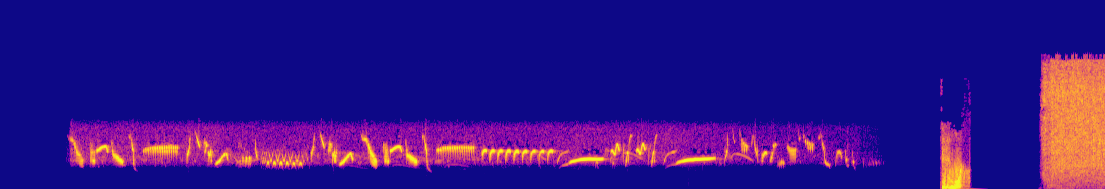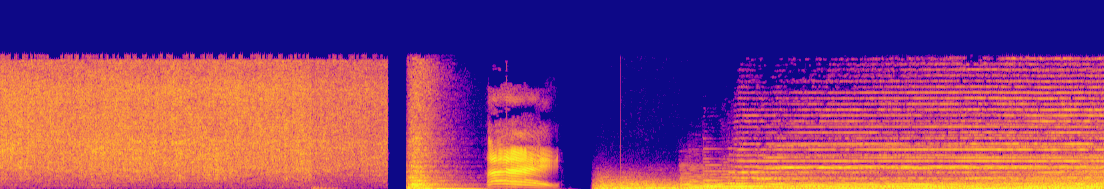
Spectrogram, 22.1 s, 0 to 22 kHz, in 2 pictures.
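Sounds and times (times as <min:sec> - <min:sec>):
songbird singing: 0:00.7 - 0:09.0.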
